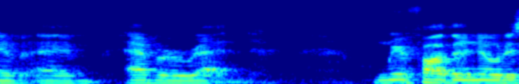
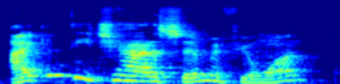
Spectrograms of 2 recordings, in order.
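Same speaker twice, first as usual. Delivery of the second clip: higher, lightly voiced boy with a cold; a touch of a voice about to go; lightly voiced teen boy; Dante's soft raspy voice; 10 semitones higher, 4 dB louder than usual. A narrator's reading. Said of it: "I kinda liked his voice".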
